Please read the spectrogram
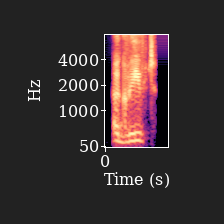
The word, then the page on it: aggrieved: Indian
